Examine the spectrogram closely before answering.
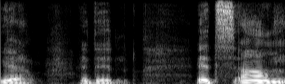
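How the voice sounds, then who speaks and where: A man with a Senegalese accent, dark, mellow tone and very slow pace, on a very clean recording with a silent background. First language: French. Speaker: filmmaker and musician. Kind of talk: podcast interview. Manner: halting.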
